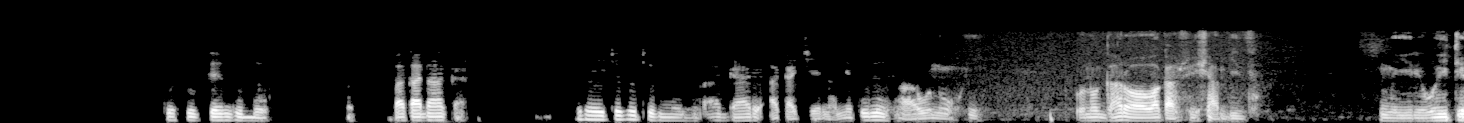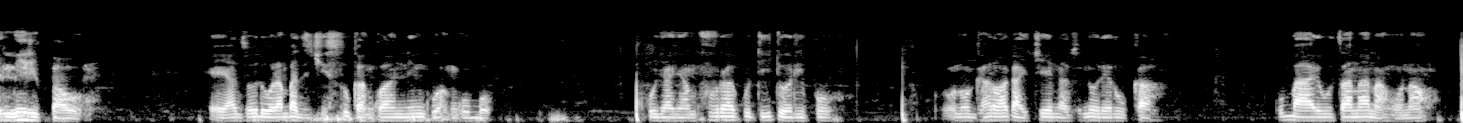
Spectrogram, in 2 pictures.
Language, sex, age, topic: Ndau, male, 36-49, health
